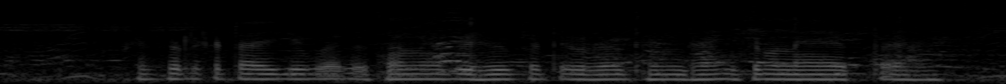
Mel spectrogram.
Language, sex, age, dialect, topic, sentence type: Hindi, male, 18-24, Kanauji Braj Bhasha, agriculture, statement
